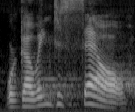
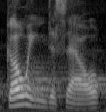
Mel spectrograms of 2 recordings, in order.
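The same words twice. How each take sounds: First: Said in the usual way. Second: Going to sell, with going stressed. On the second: Shown as a demonstration. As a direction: lean on the word going. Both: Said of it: "and I said going to sell".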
